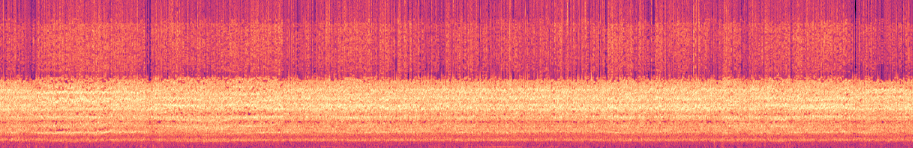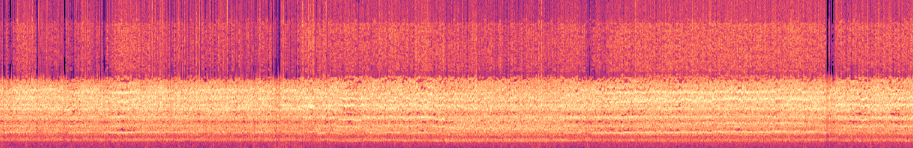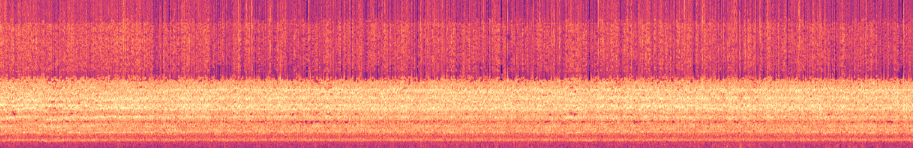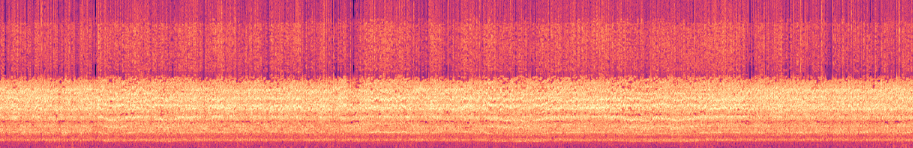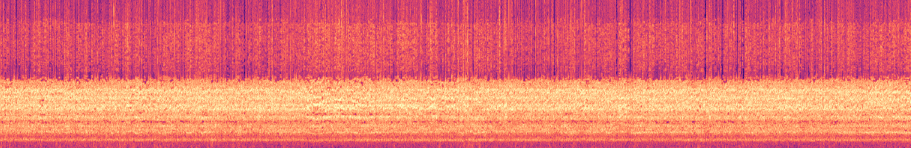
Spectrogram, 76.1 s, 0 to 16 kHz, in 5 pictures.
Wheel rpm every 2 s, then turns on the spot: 220, 220, 230, 230, 230, 230, 230, 230, 230, 230, 230, 210, 210, 210, 220, 220, 230, 230, 230, 230, 230, 230, 230, 230, 230, 230, 230, 220, 220, 230, 230, 230, 230, 230, 230, 230, 240, 230.
none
